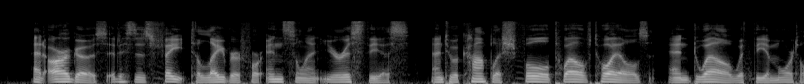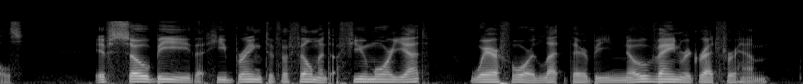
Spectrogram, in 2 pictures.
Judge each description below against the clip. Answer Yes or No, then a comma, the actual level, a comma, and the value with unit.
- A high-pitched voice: No, low, 110 Hz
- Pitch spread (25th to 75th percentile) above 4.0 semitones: No, average, 2.9 semitones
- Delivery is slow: No, average, 160 wpm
